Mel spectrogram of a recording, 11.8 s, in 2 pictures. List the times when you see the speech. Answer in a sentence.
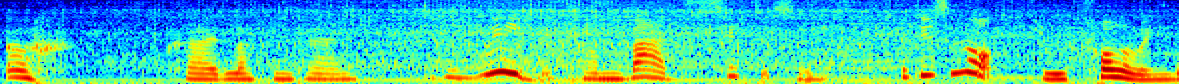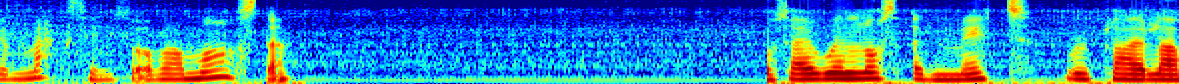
You can hear the speech from 0.0 to 7.4 s and from 9.7 to 11.7 s.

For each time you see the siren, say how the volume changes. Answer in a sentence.
You can't hear the siren here.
